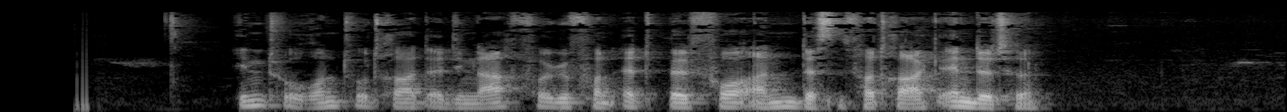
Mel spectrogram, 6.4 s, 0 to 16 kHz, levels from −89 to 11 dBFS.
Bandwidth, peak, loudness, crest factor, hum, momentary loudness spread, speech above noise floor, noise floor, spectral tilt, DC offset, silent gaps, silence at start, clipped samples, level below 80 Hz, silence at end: 11.5 kHz; -4 dBFS; -23 LUFS; 22 dB; none; 13 LU; 43 dB; -65 dBFS; -3.5 dB/octave; under 0.1%; none; 0.85 s; under 0.1%; -56 dBFS; 0.2 s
